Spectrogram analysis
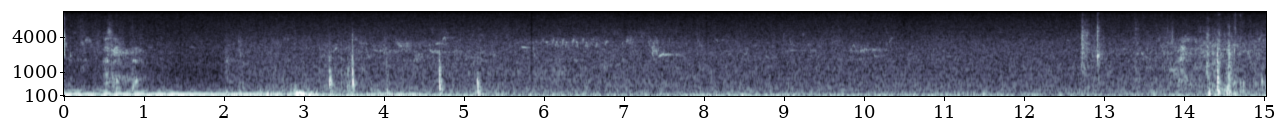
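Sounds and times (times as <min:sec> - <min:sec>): small birds chirping and trilling: 0:00.0 - 0:10.6, 0:11.6 - 0:15.0
faint low hum: 0:00.0 - 0:15.0
sharp knocks: 0:02.0 - 0:05.4.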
